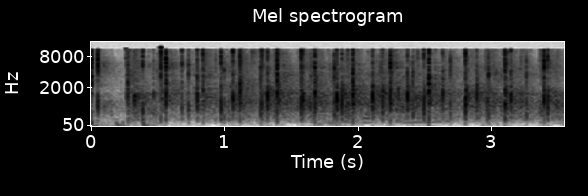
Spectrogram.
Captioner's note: all clapping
